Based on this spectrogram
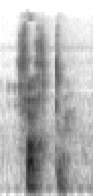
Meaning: feminine singular of fort
- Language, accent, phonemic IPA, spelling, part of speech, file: French, Canada, /fɔʁt/, forte, adjective, LL-Q150 (fra)-forte.wav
